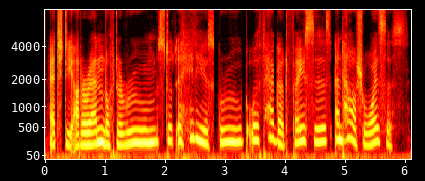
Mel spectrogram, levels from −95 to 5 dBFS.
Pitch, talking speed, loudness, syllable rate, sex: 230 Hz, 165 wpm, -15 LUFS, 3.8 syllables/s, female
